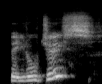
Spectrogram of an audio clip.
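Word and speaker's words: Betelgeuse: giant uh sometimes um the the proper pronunciation is thought to be better girls um but we often just use beetlejuice because that's what most people associate it with and yeah by the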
